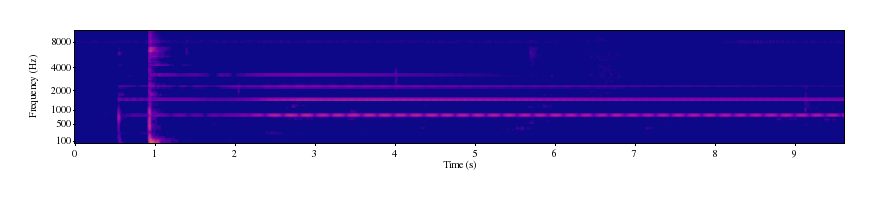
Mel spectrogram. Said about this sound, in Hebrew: הפעמון הזה הוא פעמון טיבטי שהוא עוצר את המחשבות, ככה הם אומרים. תראו, אני אעשה פעמון, תנסו לחשוב, תראו אם תצליחו.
